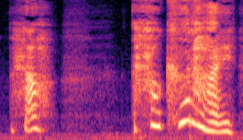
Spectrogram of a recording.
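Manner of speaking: high, slow, stunned pony voice; a young mare whispering in horror at herself; shocked disbelief. Acted. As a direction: gasp it out as if you can't believe what you did. Pinkie in shock after nightmare.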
